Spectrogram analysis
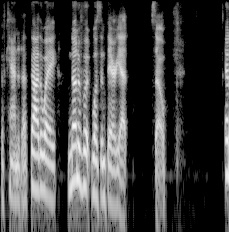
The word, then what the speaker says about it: Nunavut: And for some reason, Nunavut doesn't like, it's Nunavut. That's how you say it.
